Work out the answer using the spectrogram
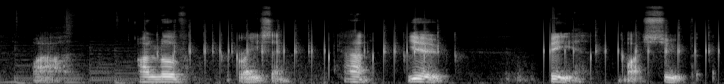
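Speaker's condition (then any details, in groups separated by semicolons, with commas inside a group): No condition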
